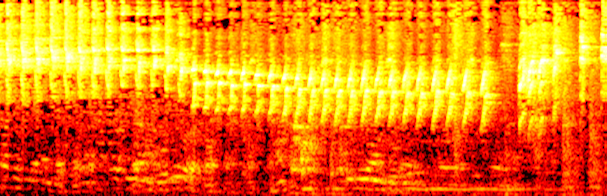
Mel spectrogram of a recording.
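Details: Sparrow giving a fast, steady series of high chirps, about four per second, with faint low voices and a soft quacking-like sound underneath.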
